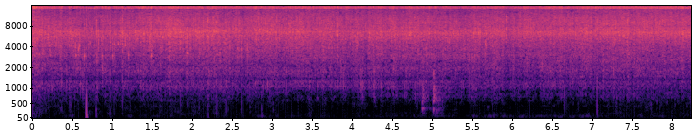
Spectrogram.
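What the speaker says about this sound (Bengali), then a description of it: "এখন এইগুলো একটু বাদামি করে ভেজে নেব।" Onion, garlic and chili sizzle steadily in hot mustard oil, a dense, even frying hiss close by with occasional soft stirring scrapes and no talking.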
